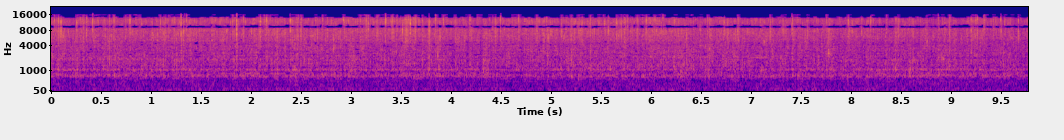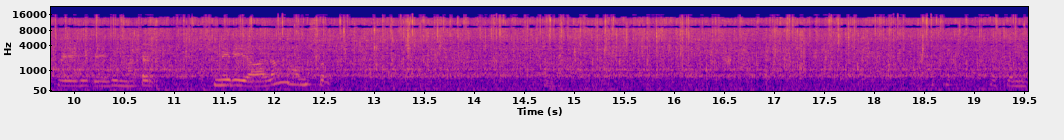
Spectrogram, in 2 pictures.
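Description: Hands squish and mash soft rice.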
